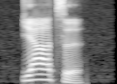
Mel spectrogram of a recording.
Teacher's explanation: The first tone is a high-level tone.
